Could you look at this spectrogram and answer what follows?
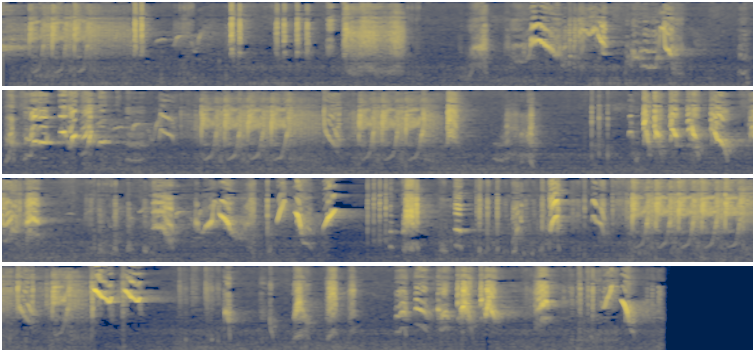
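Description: Male superb lyrebird singing its display song: runs of rapid rattling clicks alternate with quick sweeping whistled notes. The song stops abruptly near the end.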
